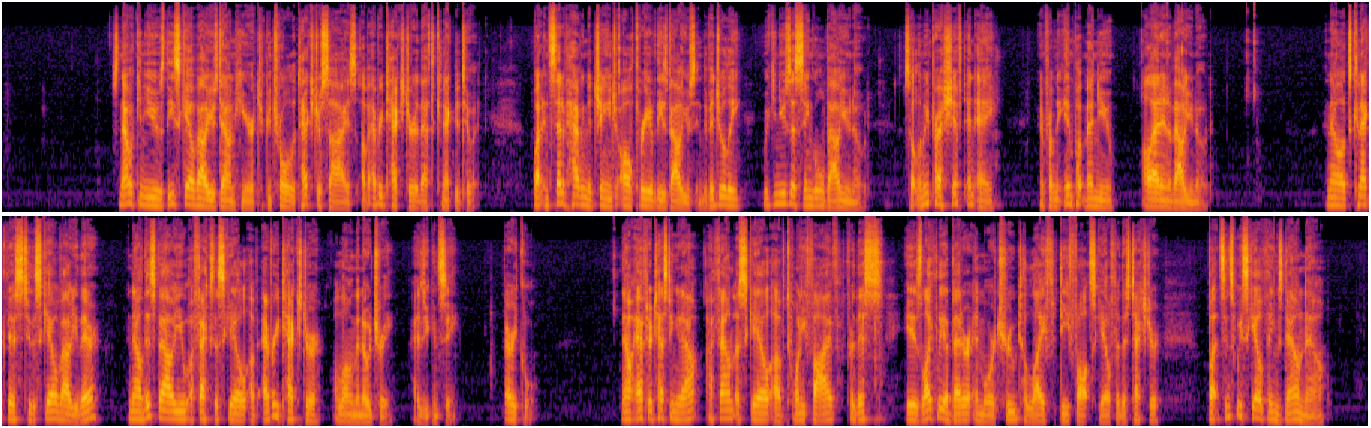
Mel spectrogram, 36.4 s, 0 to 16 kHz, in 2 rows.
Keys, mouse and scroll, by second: 1.4 scroll up 1, 1.7 middle click, 12.9 shift+a, 15.1 click, 17.7 click, 21.9 click, 27.7 click, 28.5 KP_2, 29.8 Return, 35.9-36.4 scroll up 1.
